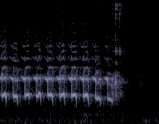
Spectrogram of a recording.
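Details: Waterslager canary giving a quick run of about ten round, bubbling notes at a steady mid pitch, each slightly dipping, before the phrase fades into quiet.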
